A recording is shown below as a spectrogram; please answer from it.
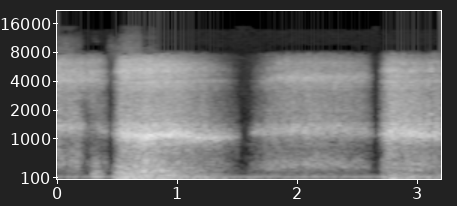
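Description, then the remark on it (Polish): A voice imitates Lord Vader's heavy, wheezing breathing through a mask: loud, raspy alternating inhales and exhales in a slow rhythm, with a hissy, muffled hollow tone and brief pauses between breaths. “To ty Lord Wader? Nie, kurwa, duszę się.”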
